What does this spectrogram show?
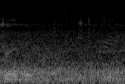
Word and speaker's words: Strobel: Miguel angil Hernandez II my last name is pronounced strob thank thank you Evan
